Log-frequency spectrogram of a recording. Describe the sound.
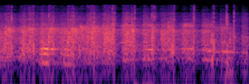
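An audience bursts into dense, steady applause, many hands clapping at once in a continuous crackling roar that holds for several seconds, with a few voices mixed faintly into the noise.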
